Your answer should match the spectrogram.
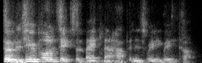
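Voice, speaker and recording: A woman's voice: fairly low pitch, animated, very fast, gravelly, a little mellow, muffled recording. A woman giving a guest lecture and answering audience questions, thoughtful, often restarting and reframing as she goes. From United Kingdom. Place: lecture hall. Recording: echoey lecture hall, mic from far off.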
